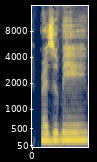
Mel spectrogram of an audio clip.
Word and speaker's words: résumé: Rumé, which is the more appropriate term is three syllables.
